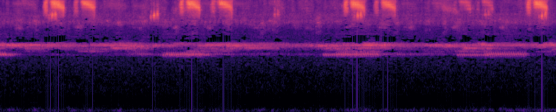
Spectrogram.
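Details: Spring night cricket chorus by a cottage, constant shrill trilling with alternating pulses from separate callers and clustered brighter chirps roughly every second.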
